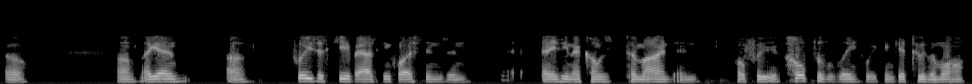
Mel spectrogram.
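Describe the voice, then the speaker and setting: Brief: male call-in participant, casual, level pitch, narrow muffled phone sound. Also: level tone, moderate pace, pauses often, no room sound.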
